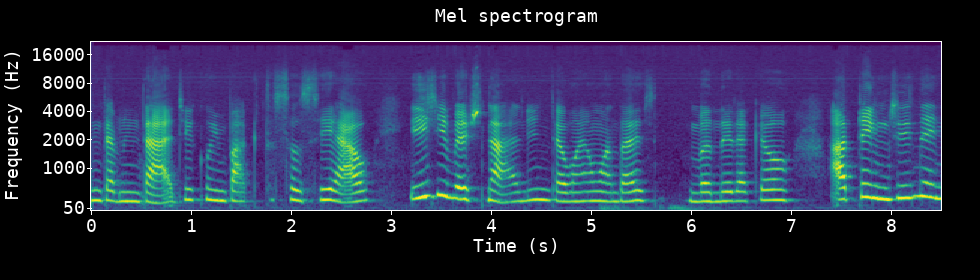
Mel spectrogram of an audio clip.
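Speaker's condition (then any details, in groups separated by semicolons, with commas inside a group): Cerebral palsy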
